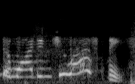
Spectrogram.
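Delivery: high-pitched retold complaint; playfully exasperated wail of a question; mock exasperation. Wife retelling complaint to husband, mock exasperation.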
